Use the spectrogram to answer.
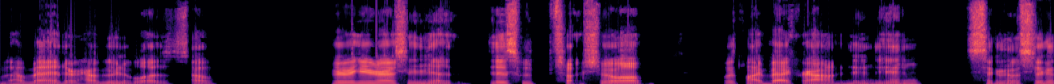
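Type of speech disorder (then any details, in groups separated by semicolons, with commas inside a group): Dysarthria; multiple system atrophy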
